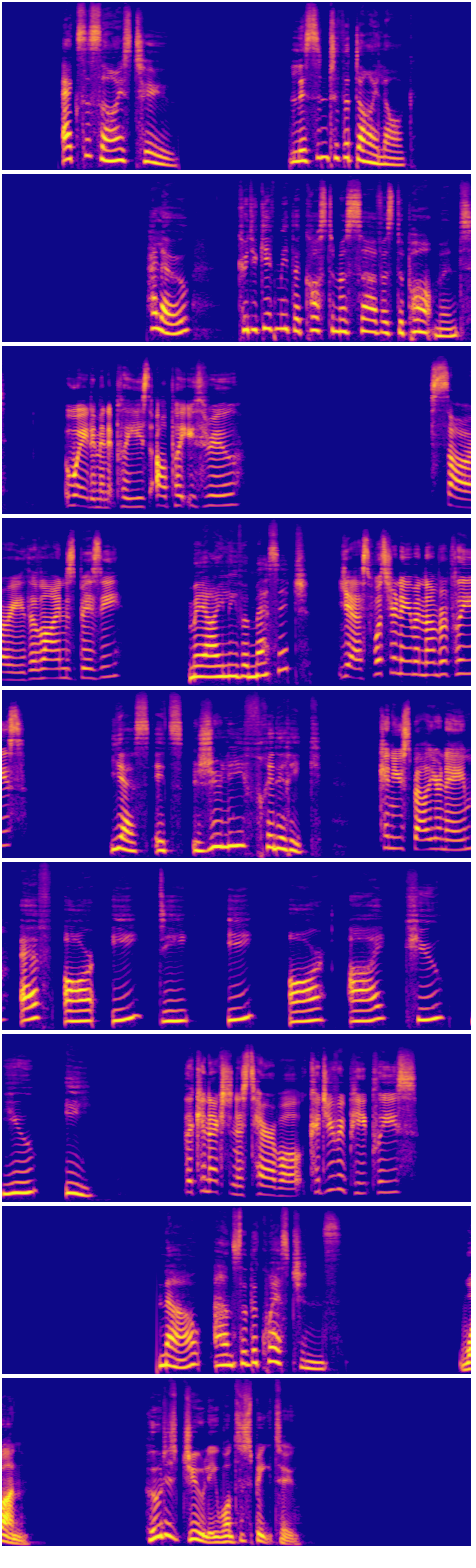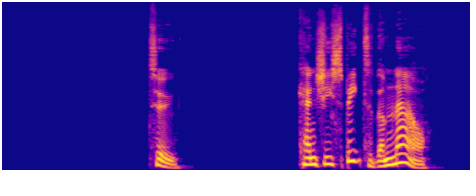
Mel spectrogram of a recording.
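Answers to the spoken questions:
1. The customer service department
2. No, the line is busy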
